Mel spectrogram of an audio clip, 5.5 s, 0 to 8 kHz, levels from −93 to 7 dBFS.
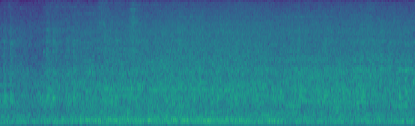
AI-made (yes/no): no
